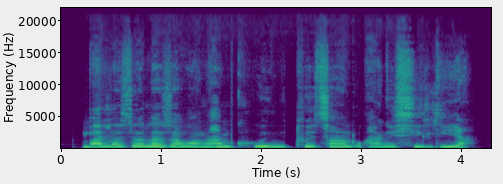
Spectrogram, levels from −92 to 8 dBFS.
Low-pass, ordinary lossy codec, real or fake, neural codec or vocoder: none; none; fake; vocoder, 44.1 kHz, 128 mel bands every 512 samples, BigVGAN v2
